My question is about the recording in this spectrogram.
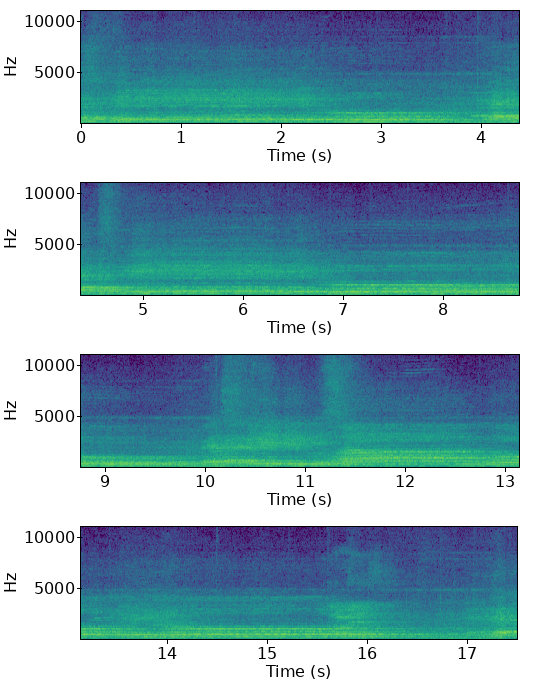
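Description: A gathering of many voices singing together in long, drawn-out phrases of a few seconds each, led by voices on microphones.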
